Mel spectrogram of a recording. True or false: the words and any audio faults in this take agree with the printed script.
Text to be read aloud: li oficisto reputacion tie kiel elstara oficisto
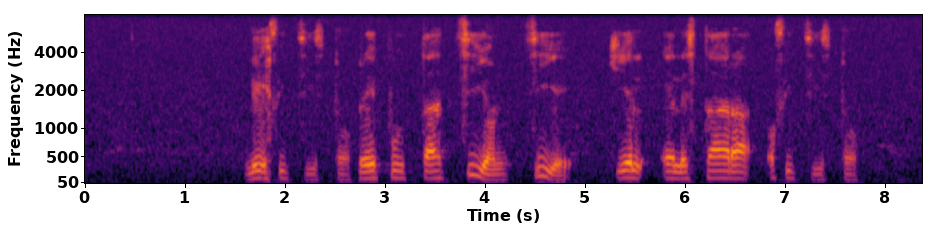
true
